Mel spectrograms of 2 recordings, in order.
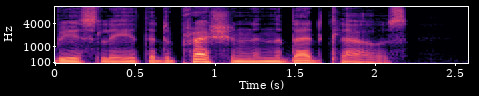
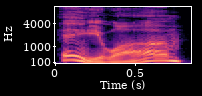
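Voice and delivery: high, cheerful greeting; 10 semitones higher than usual. Acted. Lord Peter greeting Graves, high and cheerful. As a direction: sing it out cheerily. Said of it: "said that nobleman cheerfully".

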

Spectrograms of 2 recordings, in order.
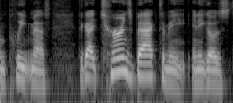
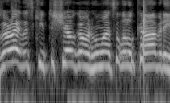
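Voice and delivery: much higher and louder emcee call; MC hype; 11 semitones higher, 5 dB louder than usual. Retold or imitated. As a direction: pump up the room like an emcee. MC rallies the crowd.

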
